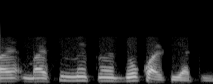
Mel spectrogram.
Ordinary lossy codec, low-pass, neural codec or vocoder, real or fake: none; 3.6 kHz; none; real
